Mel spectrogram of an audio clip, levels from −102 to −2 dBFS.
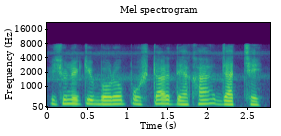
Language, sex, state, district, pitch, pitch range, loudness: Bengali, male, West Bengal, Cooch Behar, 170 Hz, 160-185 Hz, -20 LUFS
